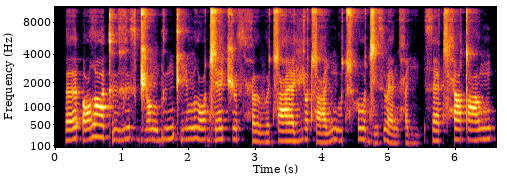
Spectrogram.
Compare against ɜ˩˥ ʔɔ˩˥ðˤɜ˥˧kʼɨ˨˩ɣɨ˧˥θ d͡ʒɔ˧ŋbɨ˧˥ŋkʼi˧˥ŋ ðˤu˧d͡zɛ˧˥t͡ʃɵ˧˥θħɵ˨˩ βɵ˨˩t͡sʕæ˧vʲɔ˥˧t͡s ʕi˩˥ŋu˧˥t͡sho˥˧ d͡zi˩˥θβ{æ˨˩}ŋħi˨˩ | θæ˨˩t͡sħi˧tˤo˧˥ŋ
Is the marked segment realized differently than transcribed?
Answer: no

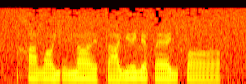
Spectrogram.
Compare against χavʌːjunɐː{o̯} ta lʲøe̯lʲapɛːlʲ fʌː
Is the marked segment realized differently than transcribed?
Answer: yes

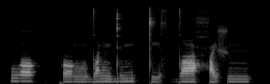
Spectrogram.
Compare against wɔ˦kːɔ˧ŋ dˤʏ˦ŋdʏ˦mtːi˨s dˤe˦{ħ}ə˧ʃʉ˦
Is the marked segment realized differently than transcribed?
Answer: no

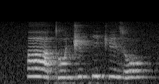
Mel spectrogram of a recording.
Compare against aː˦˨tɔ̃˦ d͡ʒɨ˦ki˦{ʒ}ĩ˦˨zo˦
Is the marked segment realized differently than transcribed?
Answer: yes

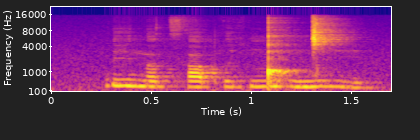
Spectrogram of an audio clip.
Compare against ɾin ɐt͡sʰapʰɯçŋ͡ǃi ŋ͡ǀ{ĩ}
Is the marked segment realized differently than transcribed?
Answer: yes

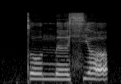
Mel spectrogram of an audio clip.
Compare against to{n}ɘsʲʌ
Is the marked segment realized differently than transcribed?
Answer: no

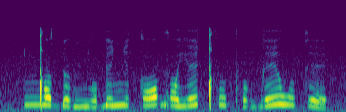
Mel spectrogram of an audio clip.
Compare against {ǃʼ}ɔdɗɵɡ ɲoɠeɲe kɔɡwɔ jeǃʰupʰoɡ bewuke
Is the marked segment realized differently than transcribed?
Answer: yes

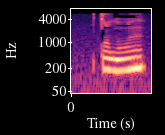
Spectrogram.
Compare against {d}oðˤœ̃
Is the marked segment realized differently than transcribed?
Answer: yes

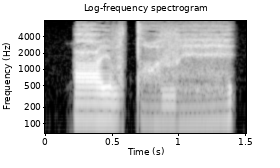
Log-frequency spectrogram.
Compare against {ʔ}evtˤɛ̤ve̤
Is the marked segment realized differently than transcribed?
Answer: yes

